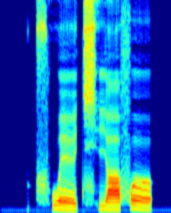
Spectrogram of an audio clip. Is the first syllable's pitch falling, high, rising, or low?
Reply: low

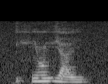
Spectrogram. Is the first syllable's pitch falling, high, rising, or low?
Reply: rising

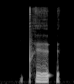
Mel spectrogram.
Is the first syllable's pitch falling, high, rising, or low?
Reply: high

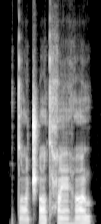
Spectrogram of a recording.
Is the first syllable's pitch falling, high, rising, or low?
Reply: low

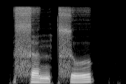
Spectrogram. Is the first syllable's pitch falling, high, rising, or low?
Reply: low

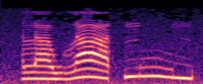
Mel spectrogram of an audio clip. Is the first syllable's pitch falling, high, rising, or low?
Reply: low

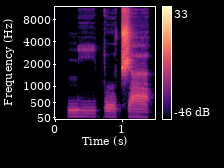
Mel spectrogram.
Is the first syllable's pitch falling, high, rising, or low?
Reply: low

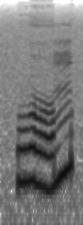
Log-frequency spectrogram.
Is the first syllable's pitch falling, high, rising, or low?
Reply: rising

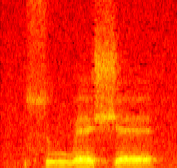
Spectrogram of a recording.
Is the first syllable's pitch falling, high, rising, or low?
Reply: low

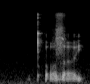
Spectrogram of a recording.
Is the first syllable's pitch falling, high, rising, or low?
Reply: high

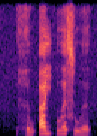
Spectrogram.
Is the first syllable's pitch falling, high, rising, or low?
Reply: low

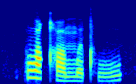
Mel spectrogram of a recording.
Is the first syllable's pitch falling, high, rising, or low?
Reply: falling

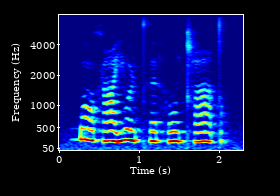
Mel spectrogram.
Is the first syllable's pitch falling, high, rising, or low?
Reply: falling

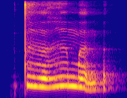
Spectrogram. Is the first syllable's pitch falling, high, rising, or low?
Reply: low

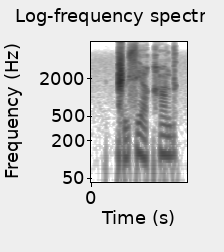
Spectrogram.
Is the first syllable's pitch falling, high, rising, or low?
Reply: rising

